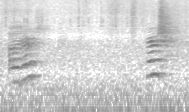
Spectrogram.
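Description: Two short, high-pitched meow-like vocal cries: one rising and falling just after the start, another near the end.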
